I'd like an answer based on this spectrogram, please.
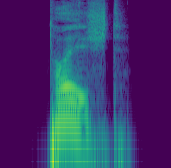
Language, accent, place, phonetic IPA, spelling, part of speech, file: German, Germany, Berlin, [tɔɪ̯ʃt], täuscht, verb, De-täuscht.ogg
- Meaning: inflection of täuschen: 1. third-person singular present 2. second-person plural present 3. plural imperative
